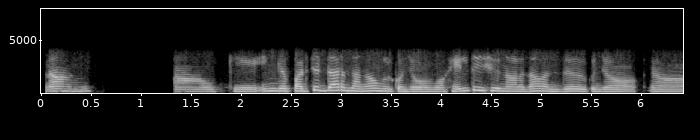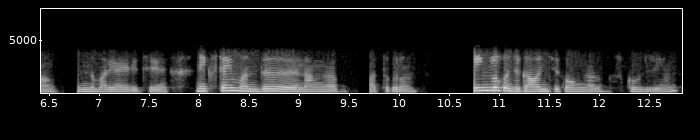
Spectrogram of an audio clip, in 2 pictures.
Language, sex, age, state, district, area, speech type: Tamil, female, 18-30, Tamil Nadu, Cuddalore, urban, conversation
